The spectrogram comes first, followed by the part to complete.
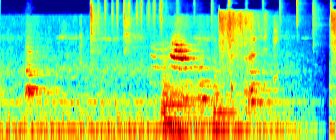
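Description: A domestic cat meowing, loudest about two seconds in.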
